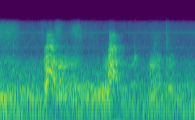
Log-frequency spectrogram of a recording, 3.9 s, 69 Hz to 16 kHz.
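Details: Beagle puppy, 11 weeks old, barking at a broom: three short, rough barks spaced about a second apart, fairly muffled, over a steady background hiss.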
